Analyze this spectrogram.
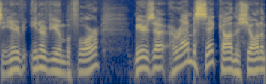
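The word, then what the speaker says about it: Harambašić: Mier Her Mier Excuse me, Mier is a Harambasic. That's how you pronounce his name.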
